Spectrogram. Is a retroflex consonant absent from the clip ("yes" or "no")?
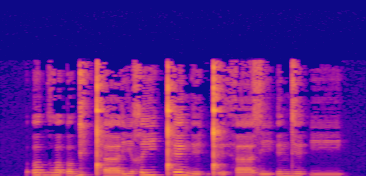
yes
